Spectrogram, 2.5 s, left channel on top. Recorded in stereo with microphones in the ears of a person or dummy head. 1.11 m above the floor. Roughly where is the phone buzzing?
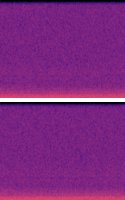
No phone buzzing in this recording.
